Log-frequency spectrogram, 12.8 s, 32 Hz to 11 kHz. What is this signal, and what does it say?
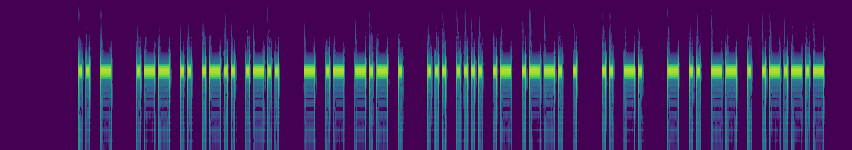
Morse code, heard as a keyed tone, about 22 wpm, 700 Hz. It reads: IT WILL TAKE SHAPE IN TIME.
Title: Sentences from Top 1000 Words - Review Part 3 - 22wpm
